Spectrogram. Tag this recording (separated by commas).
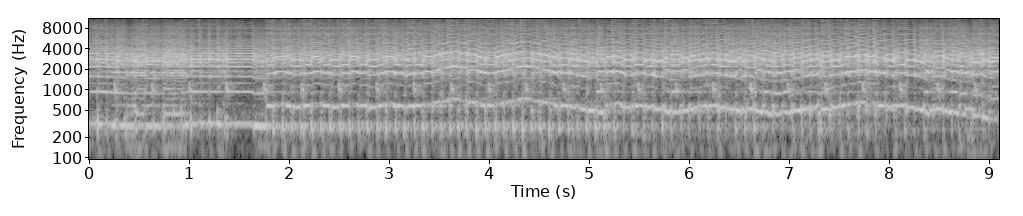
Plucked string instrument, Strum, Guitar, Electric guitar, Musical instrument, Music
